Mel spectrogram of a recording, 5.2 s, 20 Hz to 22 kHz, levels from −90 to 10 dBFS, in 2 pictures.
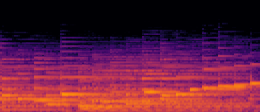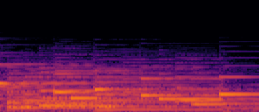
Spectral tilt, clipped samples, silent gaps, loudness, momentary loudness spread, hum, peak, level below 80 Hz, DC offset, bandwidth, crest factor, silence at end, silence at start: -9.5 dB/octave; under 0.1%; none; -22 LUFS; 7 LU; none; -8 dBFS; -46 dBFS; 0.2%; 5.8 kHz; 14 dB; 0 s; 0 s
